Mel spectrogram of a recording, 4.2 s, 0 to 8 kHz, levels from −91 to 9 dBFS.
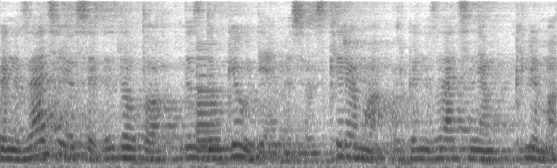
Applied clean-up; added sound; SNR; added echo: none; Piano; 13 dB; reverberation time 1.0 s.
